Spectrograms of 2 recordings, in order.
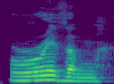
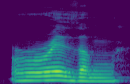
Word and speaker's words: rhythm: ninth word is rhythm rhythm rhythm rhythm is spelled r h y t h m rhythm so there are two h's but one of them is silent and that's what makes this word tricky a rhythm is a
